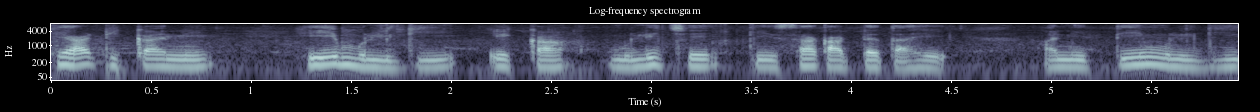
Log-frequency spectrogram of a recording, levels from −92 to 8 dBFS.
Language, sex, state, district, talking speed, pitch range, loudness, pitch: Marathi, male, Maharashtra, Gondia, 130 wpm, 130-155 Hz, -21 LUFS, 140 Hz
